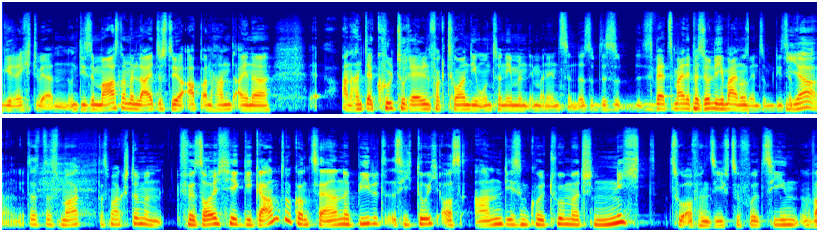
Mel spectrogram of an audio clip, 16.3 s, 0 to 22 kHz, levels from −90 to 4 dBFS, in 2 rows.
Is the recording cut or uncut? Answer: cut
